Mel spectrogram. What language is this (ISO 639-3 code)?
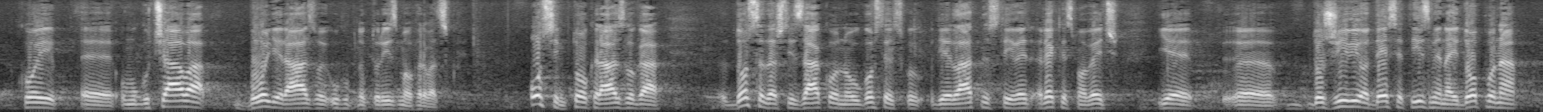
hrv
